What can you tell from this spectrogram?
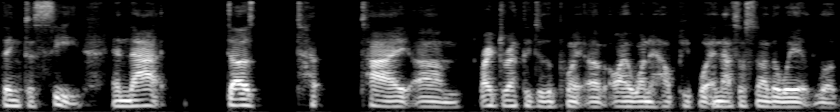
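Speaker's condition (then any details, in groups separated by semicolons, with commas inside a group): Stutter; repeated sounds, blocks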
